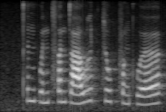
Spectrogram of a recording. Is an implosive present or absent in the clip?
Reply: absent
